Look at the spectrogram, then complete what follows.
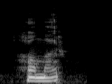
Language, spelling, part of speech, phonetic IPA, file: Polish, homar, noun, [ˈxɔ̃mar], LL-Q809 (pol)-homar.wav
